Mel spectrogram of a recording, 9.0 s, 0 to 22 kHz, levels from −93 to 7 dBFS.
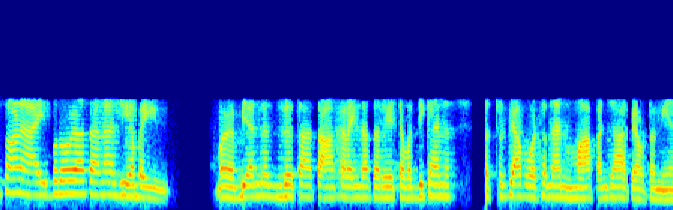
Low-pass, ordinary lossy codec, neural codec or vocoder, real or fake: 3.6 kHz; AAC, 16 kbps; none; real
